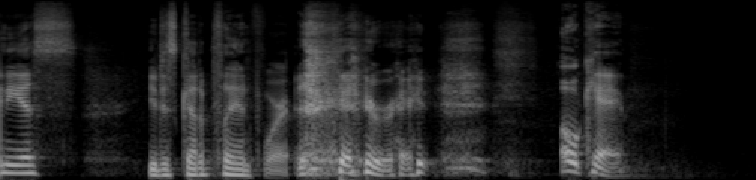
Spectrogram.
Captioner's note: laughs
